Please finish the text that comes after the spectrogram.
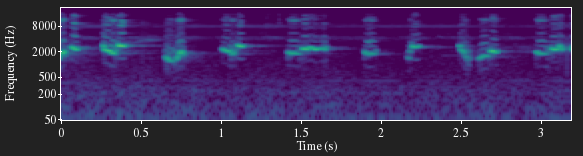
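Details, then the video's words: Captive yellow-vented bulbul with a strange, varied voice: short squawky chirps spaced about a quarter to half second apart, some swooping down, others rising. "Burung trucuk unik suara aneh"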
